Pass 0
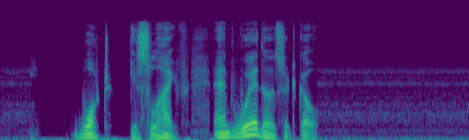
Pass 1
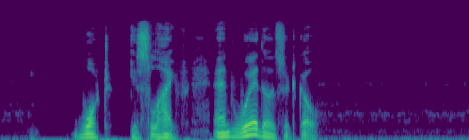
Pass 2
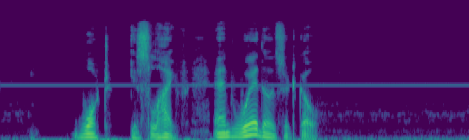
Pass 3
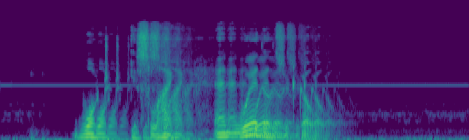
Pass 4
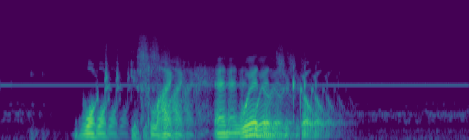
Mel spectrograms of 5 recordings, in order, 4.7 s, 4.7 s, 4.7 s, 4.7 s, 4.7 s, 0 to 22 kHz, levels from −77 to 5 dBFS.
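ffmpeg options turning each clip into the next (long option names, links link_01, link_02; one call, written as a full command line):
ffmpeg -i in.wav -af "afftdn=noise_reduction=27:noise_floor=-44" out.wav
ffmpeg -i in.wav -af "aeval=exprs='val(0)+0.00316*sin(2*PI*1800*n/s)':channel_layout=same" out.wav
ffmpeg -i in.wav -af "aecho=1:1:112|224|336|448:0.473|0.142|0.0426|0.0128" out.wav
ffmpeg -i in.wav -af "highpass=180,equalizer=frequency=240:width_type=q:width=4:gain=-4,equalizer=frequency=390:width_type=q:width=4:gain=-5,equalizer=frequency=1400:width_type=q:width=4:gain=-6,lowpass=frequency=2300:width=0.5412,lowpass=frequency=2300:width=1.3066,volume=4dB" out.wav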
